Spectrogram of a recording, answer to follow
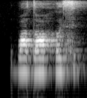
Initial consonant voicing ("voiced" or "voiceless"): voiced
